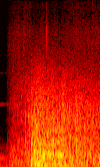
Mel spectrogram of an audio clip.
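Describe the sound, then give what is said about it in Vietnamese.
Sudden rain bursts in with a deep rumble of thunder, a dense, steady hiss of falling water that jumps from quiet to loud and then holds at a constant roar. “Cơn mưa bất chợt rơi xuống”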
